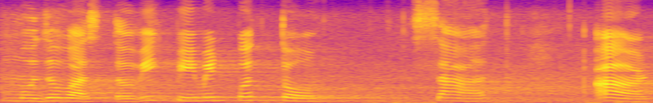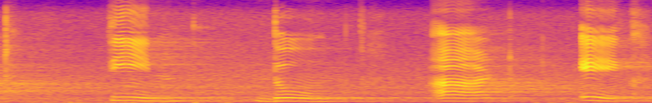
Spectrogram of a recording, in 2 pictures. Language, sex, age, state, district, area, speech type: Goan Konkani, female, 18-30, Goa, Ponda, rural, read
